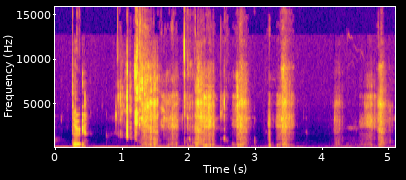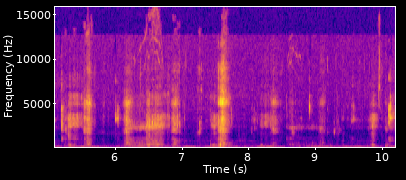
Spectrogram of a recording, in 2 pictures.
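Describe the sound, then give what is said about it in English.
Potato chips are bitten and chewed in a quiet setting: a sharp first crunch is followed by many crisp, irregular crunches of chewing, with soft sounds between them. “Give you some ASMR here. Grab myself a chip as well.”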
